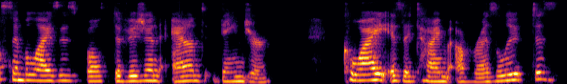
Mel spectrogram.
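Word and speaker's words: Kuai: trigrams the iching names this hexagram Kawai I believe that's how it's said it's KU AI I'm going to say it's Kawai and the description here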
